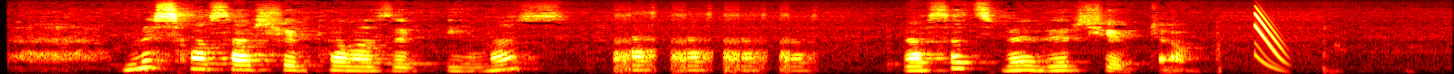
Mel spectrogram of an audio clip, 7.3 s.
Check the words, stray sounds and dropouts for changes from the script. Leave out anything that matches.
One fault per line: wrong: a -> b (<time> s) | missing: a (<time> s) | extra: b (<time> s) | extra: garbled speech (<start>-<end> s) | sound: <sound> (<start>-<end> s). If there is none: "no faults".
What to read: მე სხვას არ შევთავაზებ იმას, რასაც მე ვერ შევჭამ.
sound: laugh (3.1-4.1 s)
sound: chirp (6.3-6.5 s)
